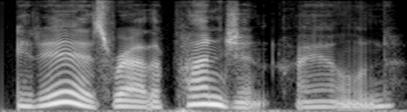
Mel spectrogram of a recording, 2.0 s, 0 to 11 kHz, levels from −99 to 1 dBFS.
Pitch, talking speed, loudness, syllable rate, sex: 190 Hz, 175 wpm, -15 LUFS, 5.1 syllables/s, female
